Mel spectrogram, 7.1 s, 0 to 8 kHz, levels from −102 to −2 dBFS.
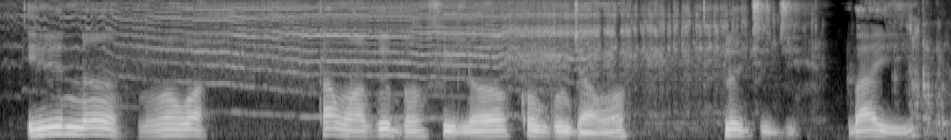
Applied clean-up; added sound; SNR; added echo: none; Drip / Sink (filling or washing); 11 dB; none.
